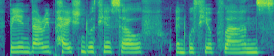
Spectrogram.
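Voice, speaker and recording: A woman speaks with a German accent. Her pitch is fairly high and her pace moderate. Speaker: vlogger and musician. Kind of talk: casual Q&A.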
